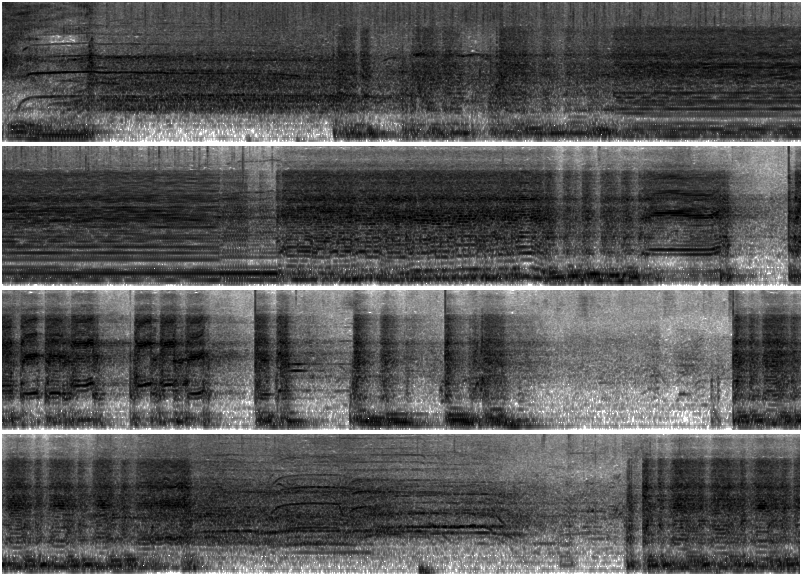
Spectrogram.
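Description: Live rock band with electric guitars and drums playing through a long held chord, then a string of short loud stabs with gaps between them, typical of a rock song's drawn-out ending. After that, a steady wash of crowd noise.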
